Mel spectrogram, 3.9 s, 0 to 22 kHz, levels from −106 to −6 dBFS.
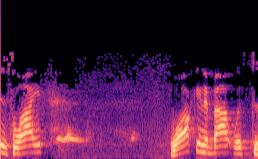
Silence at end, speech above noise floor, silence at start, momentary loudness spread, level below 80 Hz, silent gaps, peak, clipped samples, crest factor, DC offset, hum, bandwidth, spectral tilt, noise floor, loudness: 0 s; 36 dB; 0 s; 12 LU; -58 dBFS; none; -2 dBFS; under 0.1%; 18 dB; under 0.1%; none; 5.6 kHz; -7 dB/octave; -54 dBFS; -19 LUFS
